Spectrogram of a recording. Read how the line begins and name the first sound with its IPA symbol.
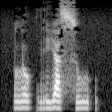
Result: l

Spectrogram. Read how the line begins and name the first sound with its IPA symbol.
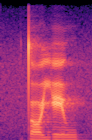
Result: t̪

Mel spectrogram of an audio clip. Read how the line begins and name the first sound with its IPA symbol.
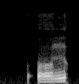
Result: ʔ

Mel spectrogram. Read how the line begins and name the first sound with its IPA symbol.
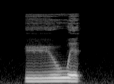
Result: yː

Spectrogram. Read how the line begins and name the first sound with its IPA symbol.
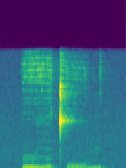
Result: ɹ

